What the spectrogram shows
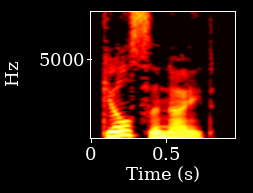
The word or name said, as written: gilsonite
